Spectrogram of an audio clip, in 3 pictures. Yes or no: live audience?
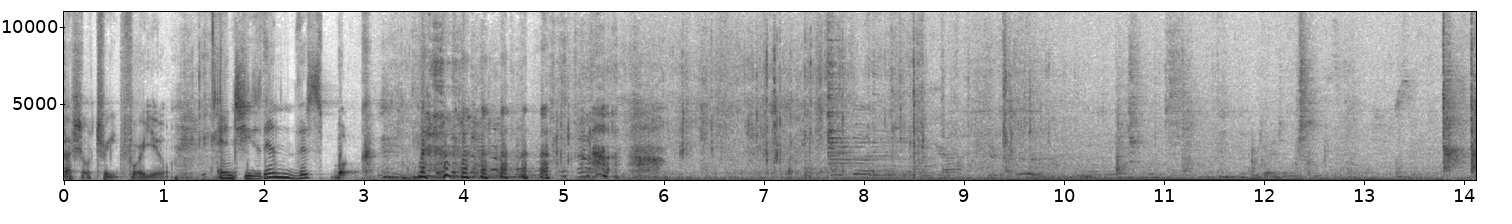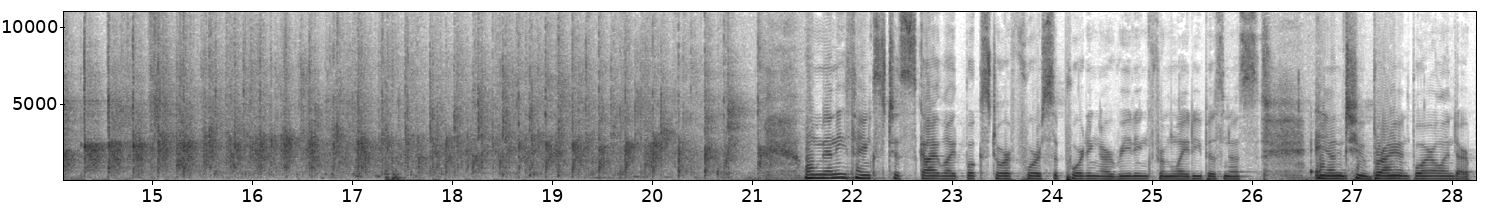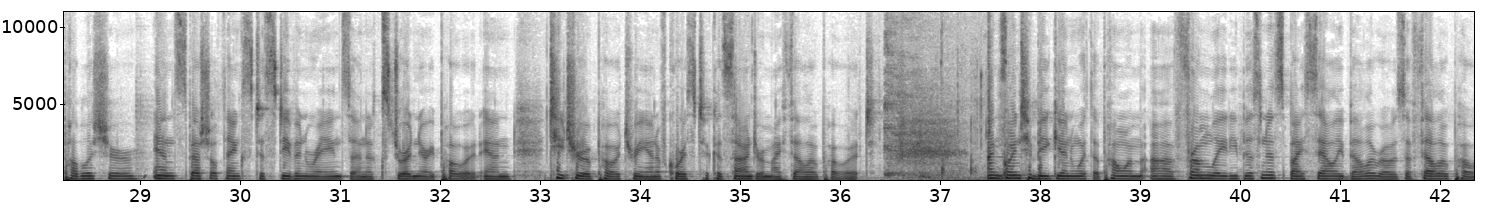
yes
